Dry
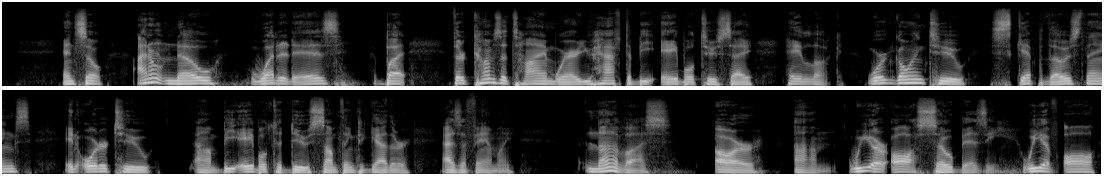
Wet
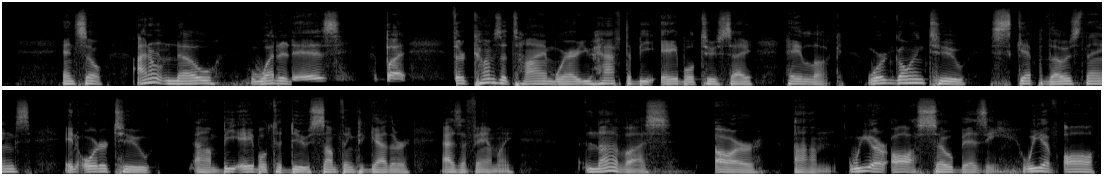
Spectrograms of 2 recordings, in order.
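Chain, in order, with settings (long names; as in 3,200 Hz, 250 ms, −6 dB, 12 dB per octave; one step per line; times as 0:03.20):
0:02.89–0:04.55: Butterworth high-pass 310 Hz 72 dB per octave
downward compressor 2 to 1, threshold −28 dBFS, peak gain reduction 9.5 dB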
